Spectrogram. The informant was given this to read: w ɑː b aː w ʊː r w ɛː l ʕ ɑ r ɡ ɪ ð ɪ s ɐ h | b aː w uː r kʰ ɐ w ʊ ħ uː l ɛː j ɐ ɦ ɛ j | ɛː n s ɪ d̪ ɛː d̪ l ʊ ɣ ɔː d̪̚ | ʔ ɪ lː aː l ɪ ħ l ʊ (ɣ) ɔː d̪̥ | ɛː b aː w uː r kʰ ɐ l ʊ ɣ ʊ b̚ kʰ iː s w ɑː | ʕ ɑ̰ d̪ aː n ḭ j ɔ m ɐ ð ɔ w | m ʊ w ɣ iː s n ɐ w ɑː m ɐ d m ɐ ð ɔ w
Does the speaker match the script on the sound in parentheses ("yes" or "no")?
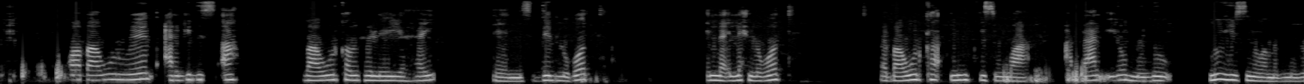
yes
